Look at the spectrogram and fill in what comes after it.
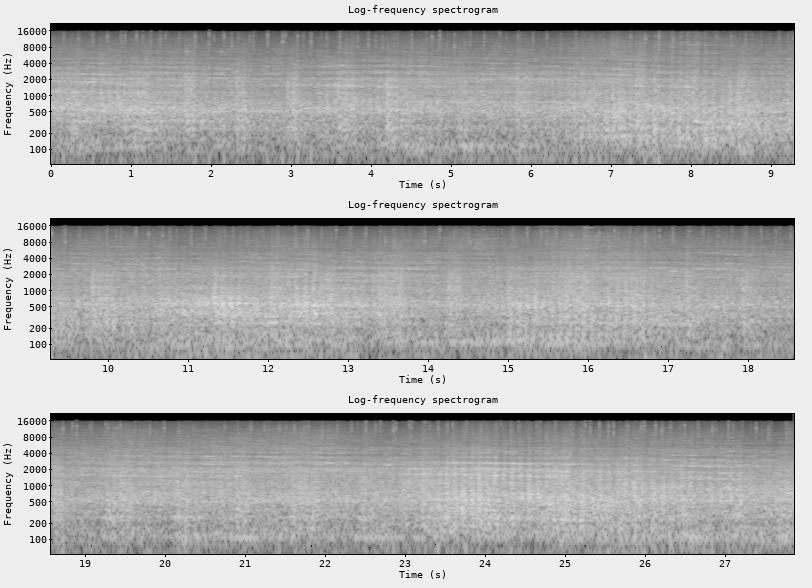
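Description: Freight train cars rolling past: a steady rumble and rattle, with wheels clicking over rail joints.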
